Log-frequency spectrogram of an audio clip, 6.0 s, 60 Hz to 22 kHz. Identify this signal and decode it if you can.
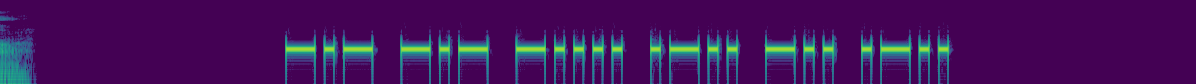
Morse code, heard as a keyed tone, about 25 wpm, 700 Hz. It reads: KK6LDL
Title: USA Call Signs 25wpm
